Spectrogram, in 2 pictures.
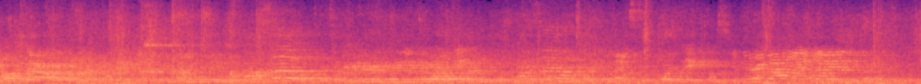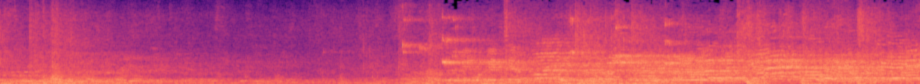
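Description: Young women shout and call out across an echoing hall.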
